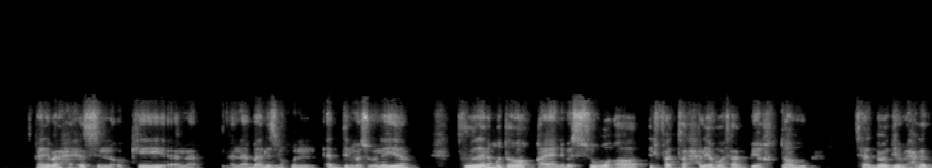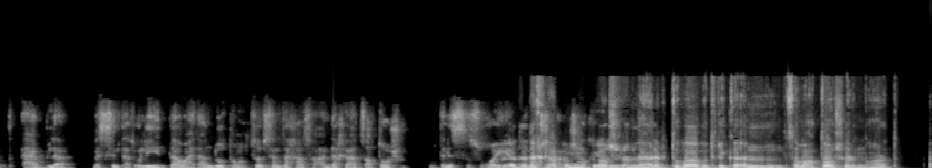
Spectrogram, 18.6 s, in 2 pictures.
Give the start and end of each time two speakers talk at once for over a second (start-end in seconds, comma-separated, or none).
14.3-15.9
